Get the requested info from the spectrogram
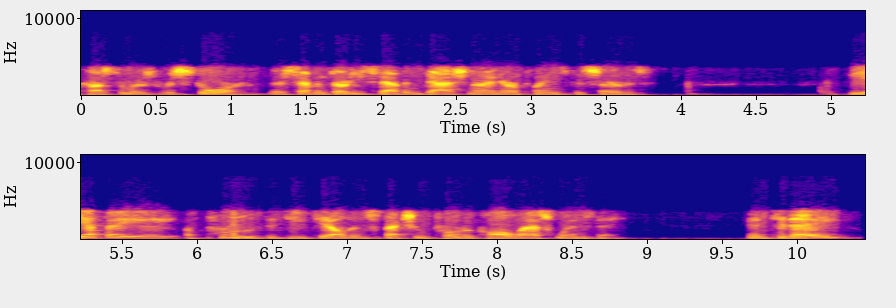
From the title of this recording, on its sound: Q4 2023 Earnings Conference Call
